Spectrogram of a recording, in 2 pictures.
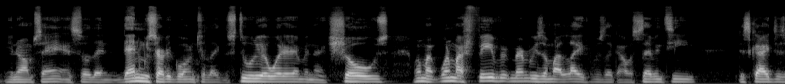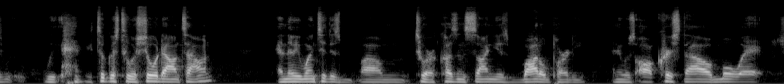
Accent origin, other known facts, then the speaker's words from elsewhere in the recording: Toronto, Ontario, Canada; also born or lived in West End, Toronto / East End, Toronto; I was more like in North York for the longest period of time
